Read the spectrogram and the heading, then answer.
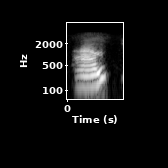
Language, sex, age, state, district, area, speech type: Sanskrit, male, 60+, Odisha, Balasore, urban, conversation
